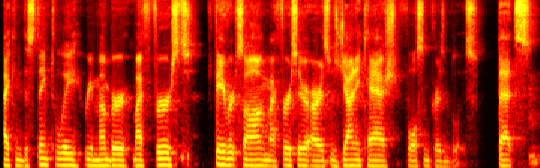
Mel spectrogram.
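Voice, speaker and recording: A man with a Michigan accent, a podcast guest telling his life story in a relaxed, rambling way with many fillers. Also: on the low side, normal speed, hardly any pauses. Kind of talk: casual storytelling conversation.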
